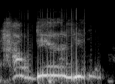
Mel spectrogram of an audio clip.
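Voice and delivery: high, indignant mock outrage; imitating an offended man. Mocking the caller on the radio show who was offended. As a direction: ham up his huffy objection. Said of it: "This dude came off of mute and was like".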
